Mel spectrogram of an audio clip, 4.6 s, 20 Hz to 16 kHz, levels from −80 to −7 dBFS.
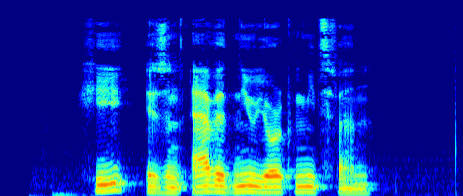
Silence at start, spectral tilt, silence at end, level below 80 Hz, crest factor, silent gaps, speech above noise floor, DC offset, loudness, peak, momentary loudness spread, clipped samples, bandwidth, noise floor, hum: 0.6 s; -5.5 dB/octave; 0.9 s; -56 dBFS; 22 dB; none; 40 dB; under 0.1%; -30 LUFS; -10 dBFS; 9 LU; under 0.1%; 11.5 kHz; -69 dBFS; none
